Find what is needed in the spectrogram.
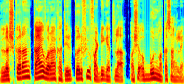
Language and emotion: Goan Konkani, neutral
